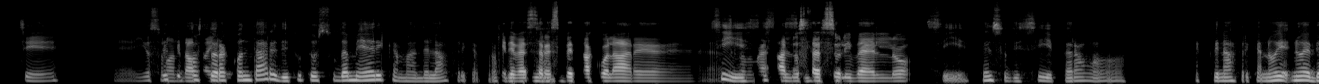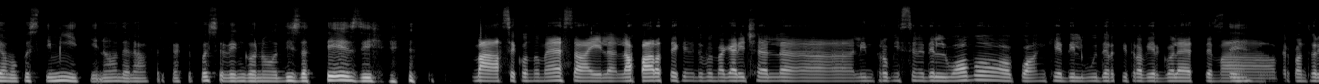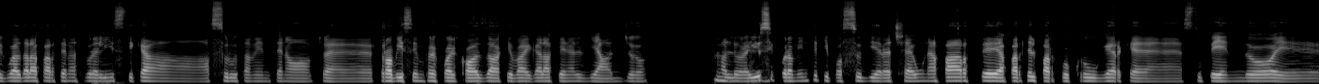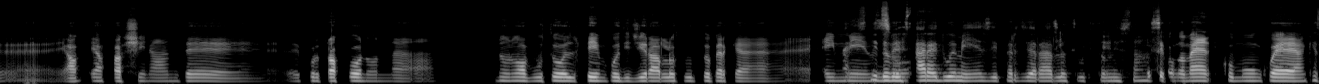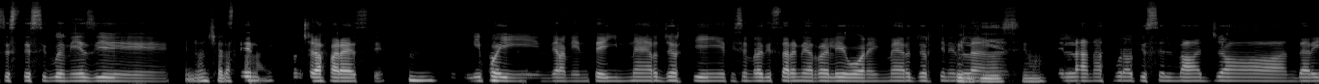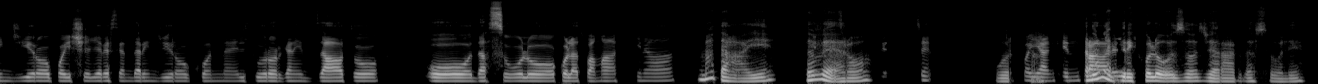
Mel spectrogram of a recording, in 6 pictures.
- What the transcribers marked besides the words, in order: tapping; drawn out: "spettacolare"; drawn out: "però"; chuckle; drawn out: "uhm"; drawn out: "ma"; drawn out: "naturalistica"; other background noise; drawn out: "affascinante"; drawn out: "mesi"; "okay" said as "ocche"; drawn out: "selvaggia"
- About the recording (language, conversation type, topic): Italian, unstructured, Hai mai visto un fenomeno naturale che ti ha stupito?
